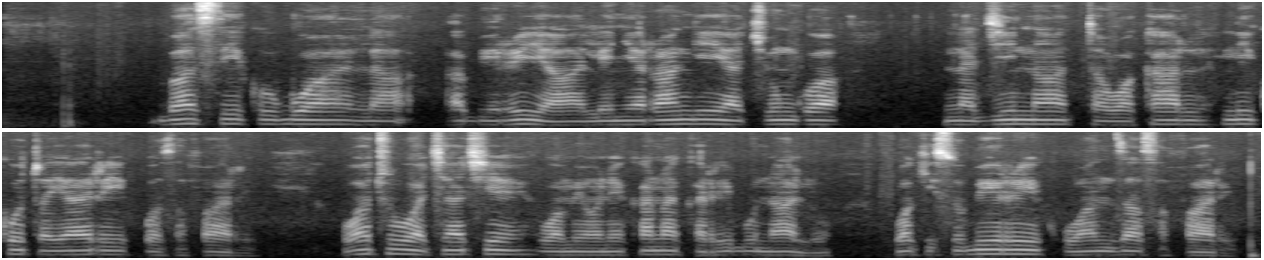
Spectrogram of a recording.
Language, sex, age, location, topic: Swahili, male, 25-35, Nairobi, government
